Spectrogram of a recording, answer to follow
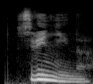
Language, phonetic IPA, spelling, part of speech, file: Russian, [svʲɪˈnʲinə], свинина, noun, Ru-свинина.ogg
- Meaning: pork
